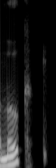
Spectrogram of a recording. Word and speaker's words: MOOC: Is that the way I'm supposed to refer to it, Maria, a MOOC? – Yes, okay.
